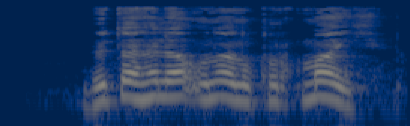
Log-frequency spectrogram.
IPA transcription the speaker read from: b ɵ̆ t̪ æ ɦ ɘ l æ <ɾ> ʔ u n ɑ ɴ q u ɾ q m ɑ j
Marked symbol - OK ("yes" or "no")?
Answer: no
